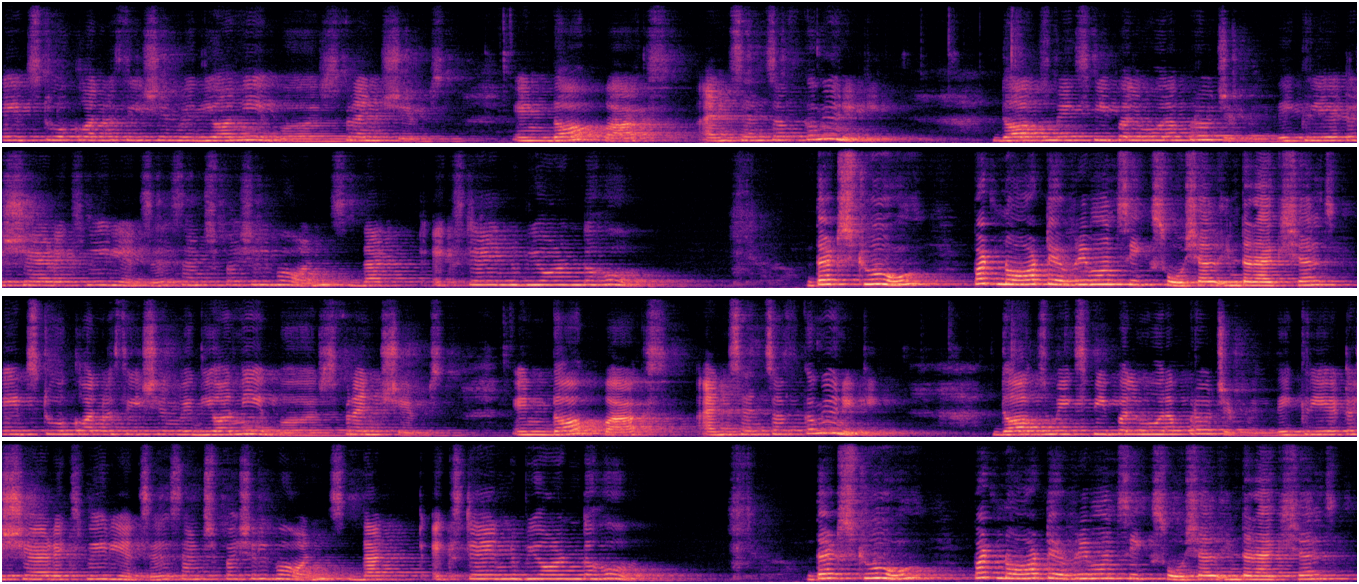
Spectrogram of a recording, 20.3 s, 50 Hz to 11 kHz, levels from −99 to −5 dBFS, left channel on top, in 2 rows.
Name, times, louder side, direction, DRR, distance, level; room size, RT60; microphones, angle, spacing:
voice 1, 0.0-3.1 3.8-5.0 5.2-6.6 7.1-13.1 13.4-15.0 15.6-15.7, right 1 dB, 60° right, 1 dB, 3.0 m, -28 dB
voice 2, 16.2-17.1 17.5-20.1, left 3 dB, 25° left, 9 dB, 0.7 m, -21 dB
29.0 x 19.5 x 2.2 m, 1.1 s
head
